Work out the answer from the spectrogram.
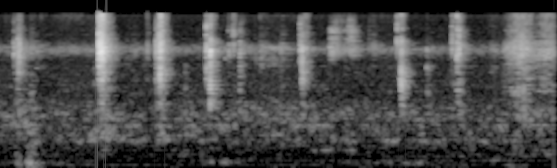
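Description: Close-up mukbang eating sounds: chewing and lip-smacking on chicken adobo and rice, heard as an irregular string of sharp clicks, the loudest about a second in.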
